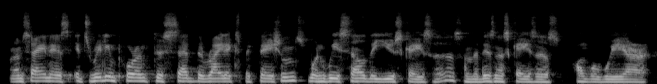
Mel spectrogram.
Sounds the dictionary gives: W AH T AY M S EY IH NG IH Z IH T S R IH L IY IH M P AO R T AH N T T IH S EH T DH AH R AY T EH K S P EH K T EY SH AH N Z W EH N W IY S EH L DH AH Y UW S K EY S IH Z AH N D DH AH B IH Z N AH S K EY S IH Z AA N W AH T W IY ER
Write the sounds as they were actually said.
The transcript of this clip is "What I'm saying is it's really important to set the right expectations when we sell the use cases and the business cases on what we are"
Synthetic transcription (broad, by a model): W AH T AY M S EY IH NG IH Z IH T S R IH L IY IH M P AO R T N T T IH S EH T DH AH R AY T EH K S P EH K T EY SH AH N Z W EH N W IY S EH L DH AH Y UW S K EY S IH Z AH N DH AH B IH Z N AH S K EY S IH Z N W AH W IY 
